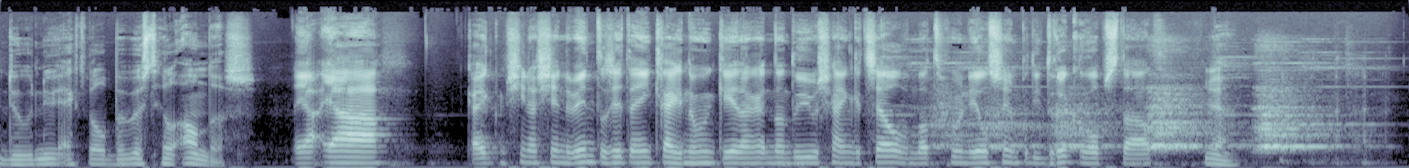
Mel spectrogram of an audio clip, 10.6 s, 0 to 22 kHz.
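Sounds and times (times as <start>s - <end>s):
speech: 0.0s - 9.5s
doorbell ringing: 6.6s - 10.5s
dog barking at the doorbell: 6.9s - 10.1s.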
